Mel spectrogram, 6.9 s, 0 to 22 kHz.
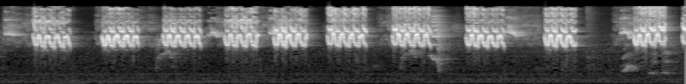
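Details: Young hand-tame budgerigar producing a steady run of about ten grating, buzzy calls, each a short burst, with brief pauses between them and a faint soft note near the end; recorded 12 November 2020.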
